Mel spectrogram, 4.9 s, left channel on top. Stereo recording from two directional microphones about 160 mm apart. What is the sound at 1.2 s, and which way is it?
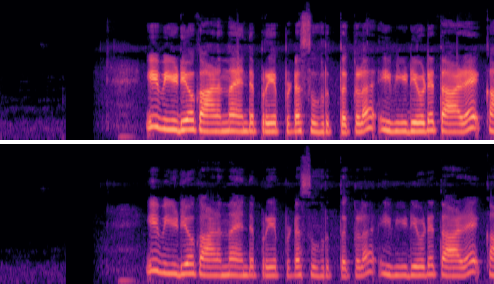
A woman's voice, 20° left (ahead or behind).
